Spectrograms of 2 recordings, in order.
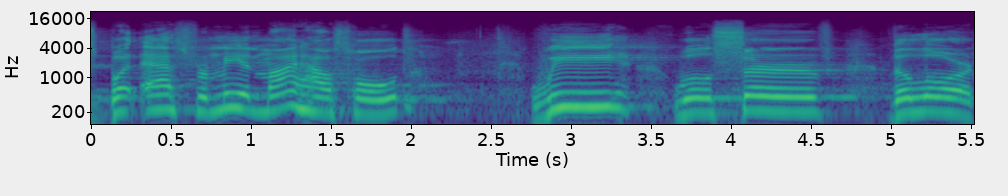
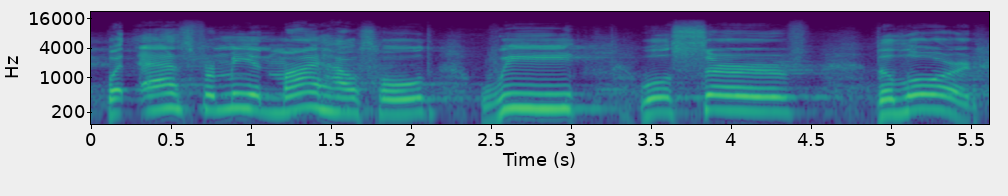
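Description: First: Drawn-out, weighty proclamation; slow emphatic reading. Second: Very slow, stressing every word; slower, more emphatic reread. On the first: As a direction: let each word land slowly. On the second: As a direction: lean on each word, slower still. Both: Shown as a demonstration. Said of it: "I'm gonna read that again".

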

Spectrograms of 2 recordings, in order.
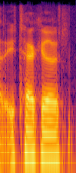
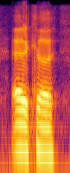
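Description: First: Iteka said with a short I sound at the start, IH-teh-kah; slip of the name. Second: Etika said with an EH sound at the start, EH-dih-kah; corrected name. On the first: Angry vlogger misreads the name Iteka as IH-teh-kah. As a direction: misnames the YouTuber mid-rant before catching it. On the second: Vlogger corrects himself, saying Etika as EH-dih-kah. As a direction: fixes his slip and says it properly. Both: Real, not acted. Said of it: "not Iteka".

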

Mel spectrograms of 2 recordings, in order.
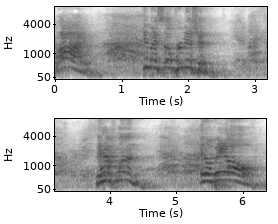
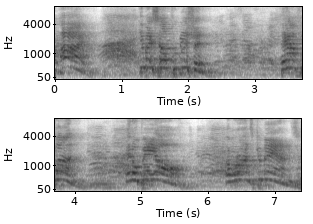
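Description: First: High, drawn-out crowd call; yelled oath. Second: High, stretched-out crowd call; yelled oath, slowly. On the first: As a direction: call it out for the audience to repeat. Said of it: "Yell really loud". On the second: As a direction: call out each phrase slowly for repeating. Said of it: "I'll talk slow". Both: Shown as a demonstration.

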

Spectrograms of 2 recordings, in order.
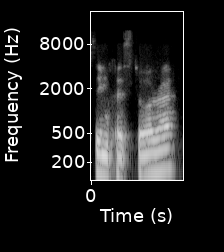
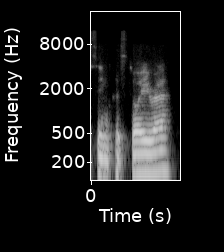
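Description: First: "Simchas Torah" with s in "Simchas" and a plain o in "Torah". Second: "Simchas Torah" with "Torah" said as toy-ra. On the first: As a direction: say "Simchas Torah" with "Torah" as tor-ah, rising at the end. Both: Shown as a demonstration.

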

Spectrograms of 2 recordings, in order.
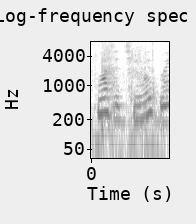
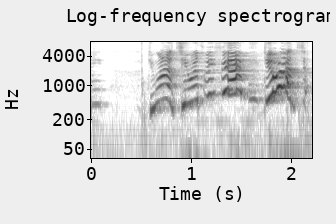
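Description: First: Said in the usual way. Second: Very high, loud plea; frantic yelling. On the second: Real, not acted. Gamer begging an opponent to team up, frantic yell. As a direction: shout the offer in a rising panic. Repeats team offer in panic.

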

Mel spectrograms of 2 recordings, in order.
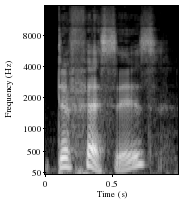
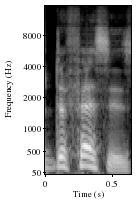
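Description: First: A high rising puzzled echo of Defesses; the artist asking innocently; feigned ignorance. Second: Said in the usual way. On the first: Acted. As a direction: play dumb asking Defesses?. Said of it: "pretending ignorance".

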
